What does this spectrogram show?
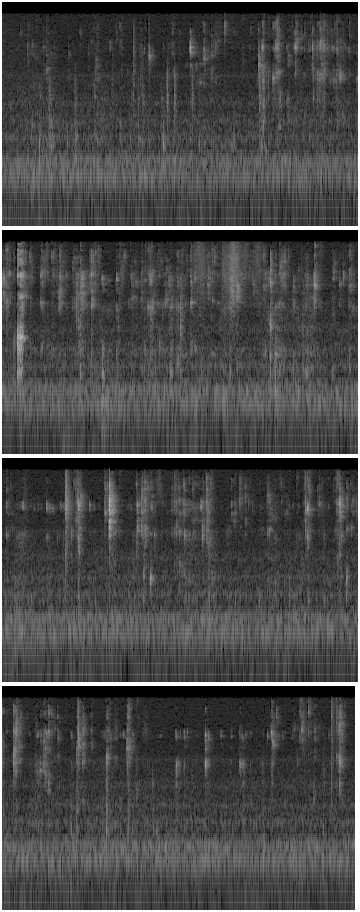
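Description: Close-miked wet chewing of a soft green grape jelly ball: small squishes and smacking clicks scattered throughout, over a low steady hum.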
